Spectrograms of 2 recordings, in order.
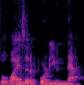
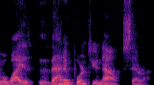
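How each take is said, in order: First: The stress is on "now". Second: The stress is on "that".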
